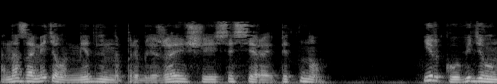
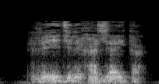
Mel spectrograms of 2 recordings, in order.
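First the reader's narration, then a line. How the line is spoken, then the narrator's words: Breathy exhale. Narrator (Russian): выдохнул кикимор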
